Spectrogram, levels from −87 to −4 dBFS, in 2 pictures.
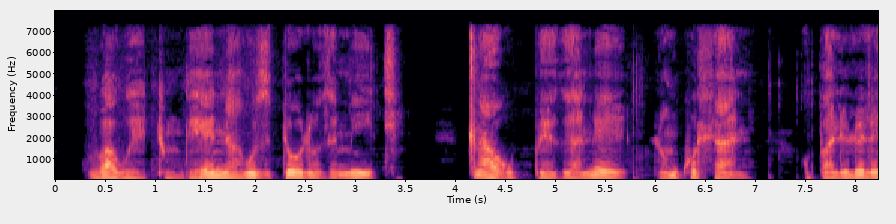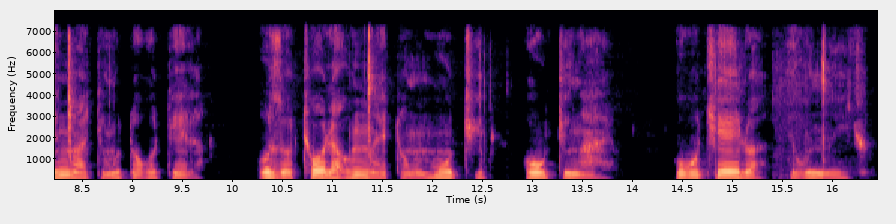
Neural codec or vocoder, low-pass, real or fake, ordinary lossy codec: none; 7.2 kHz; real; MP3, 64 kbps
